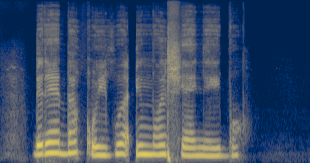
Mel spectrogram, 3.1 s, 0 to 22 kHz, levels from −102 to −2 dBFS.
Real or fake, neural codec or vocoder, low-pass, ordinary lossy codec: fake; codec, 44.1 kHz, 1.7 kbps, Pupu-Codec; none; none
